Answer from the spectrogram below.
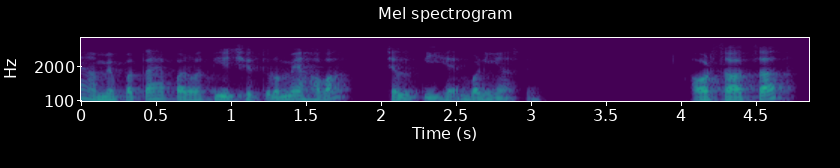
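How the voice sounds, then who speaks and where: A man explaining a school science lesson step by step, often checking in with his students. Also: fairly high pitch. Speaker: teacher. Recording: dull lo-fi sound.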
